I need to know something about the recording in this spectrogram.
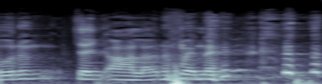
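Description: A man talking while chuckling, his voice breaking into laughter between words.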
